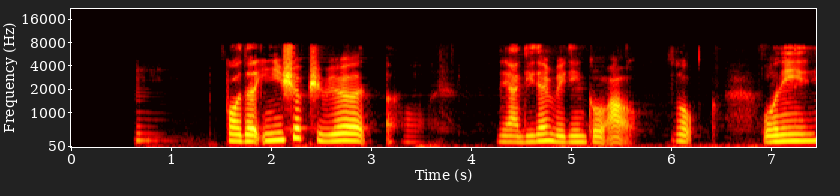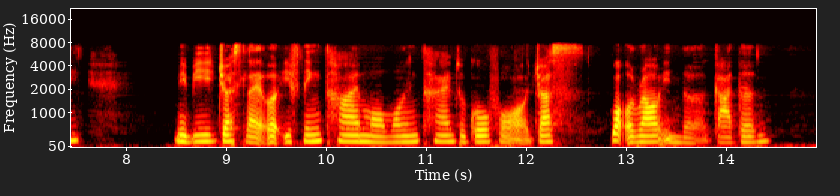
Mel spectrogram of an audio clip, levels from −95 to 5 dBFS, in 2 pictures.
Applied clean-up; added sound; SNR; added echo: neural mask model DeepFilterNet 3.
